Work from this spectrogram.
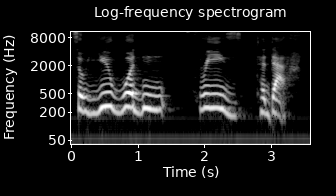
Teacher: Stress is on freeze.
